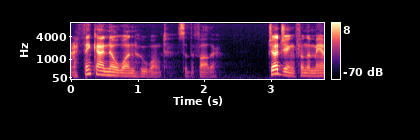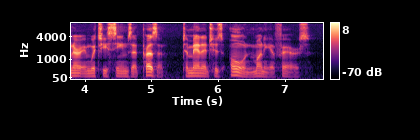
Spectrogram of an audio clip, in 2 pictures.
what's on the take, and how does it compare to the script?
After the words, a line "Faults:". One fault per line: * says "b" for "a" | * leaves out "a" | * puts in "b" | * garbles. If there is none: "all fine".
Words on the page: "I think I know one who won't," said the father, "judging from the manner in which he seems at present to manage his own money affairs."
"I think I know one who won't," said the father, "judging from the manner in which he seems at present to manage his own money affairs."
Faults:
all fine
